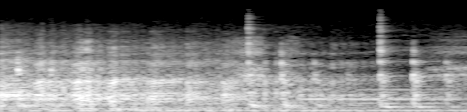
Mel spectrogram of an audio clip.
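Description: Quiet stretch of a hard techno track: sparse sharp ticks and clicks over a fading synth texture, with a few more clicks near the end.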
